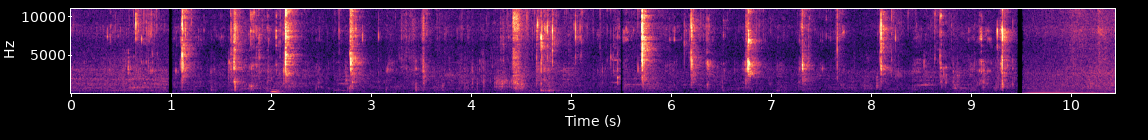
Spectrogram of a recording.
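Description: Close-up chewing of mutton curry and rice, with a run of short mouth clicks, several a second. About nine and a half seconds in, a much louder steady low background noise starts abruptly.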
